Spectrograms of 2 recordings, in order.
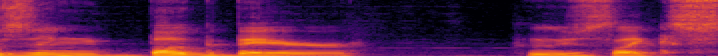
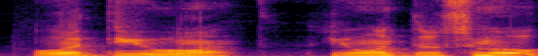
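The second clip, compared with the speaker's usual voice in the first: put-on goblin creature voice. Narrating a tabletop scene, the reply to a disguised visitor comes in goblin voice. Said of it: "You hear him reply in Goblin".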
